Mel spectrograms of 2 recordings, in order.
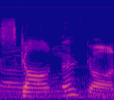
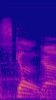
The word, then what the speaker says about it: scone: Do you pronounce it scone or scone depending on if you're from the north?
